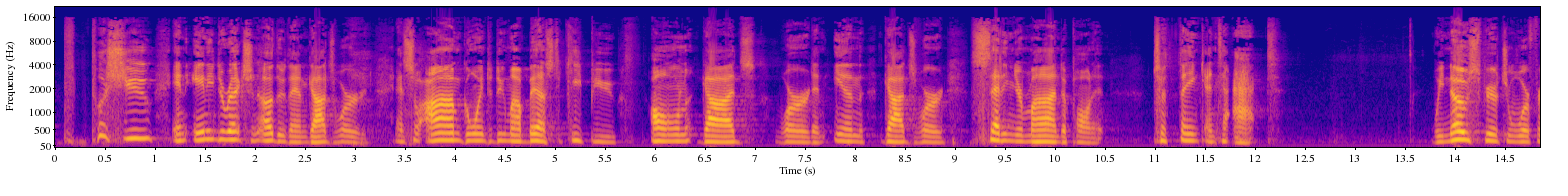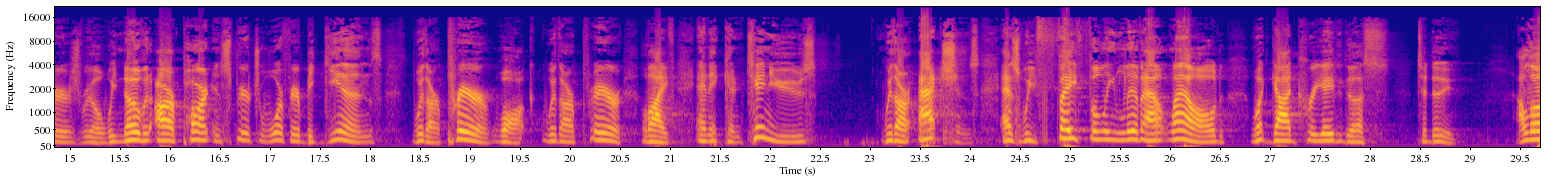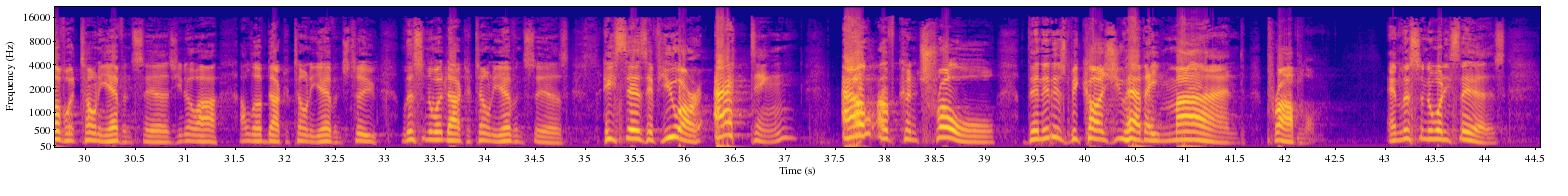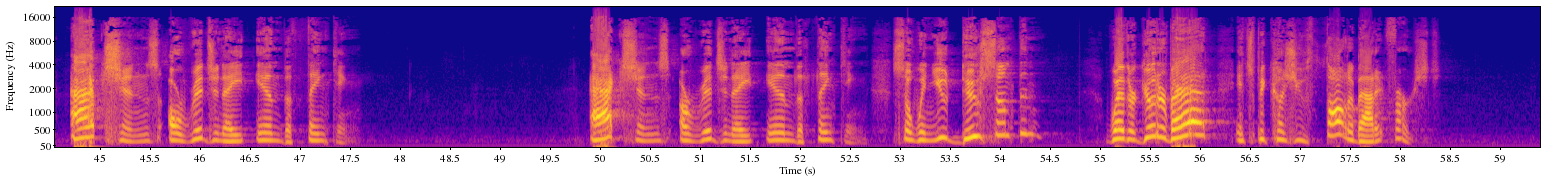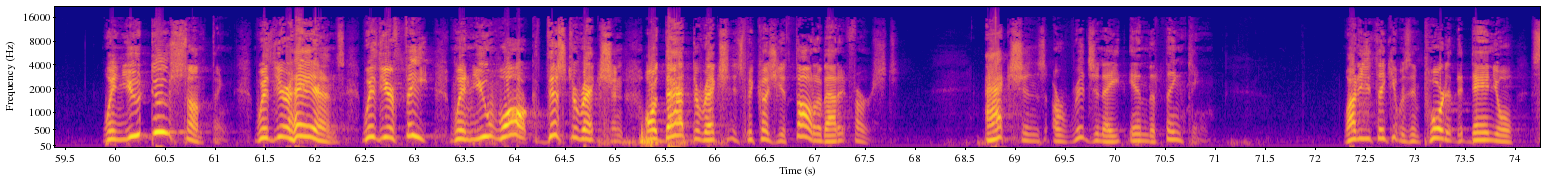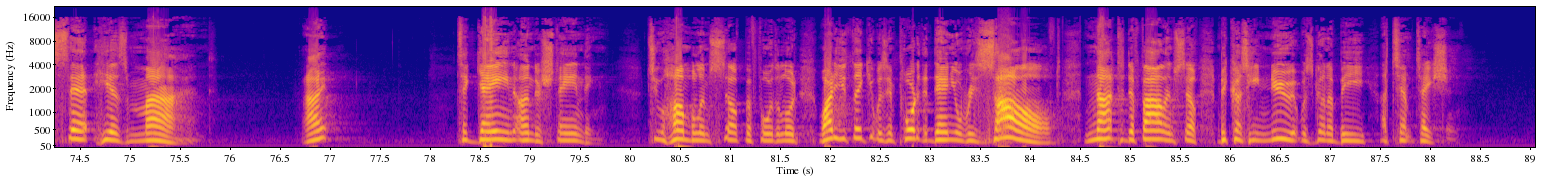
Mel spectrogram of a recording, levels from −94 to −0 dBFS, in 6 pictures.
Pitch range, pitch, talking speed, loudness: 170-230 Hz, 195 Hz, 150 wpm, -14 LUFS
